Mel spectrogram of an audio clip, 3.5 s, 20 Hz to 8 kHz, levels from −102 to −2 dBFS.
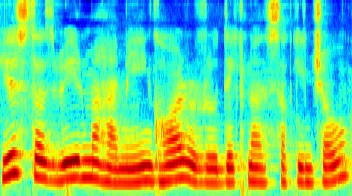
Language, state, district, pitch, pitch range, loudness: Nepali, West Bengal, Darjeeling, 185 Hz, 170-215 Hz, -13 LUFS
